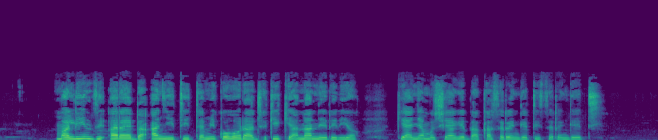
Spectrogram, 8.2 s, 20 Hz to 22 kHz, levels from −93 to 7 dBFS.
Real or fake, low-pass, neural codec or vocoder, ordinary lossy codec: fake; 10.8 kHz; vocoder, 44.1 kHz, 128 mel bands every 512 samples, BigVGAN v2; MP3, 64 kbps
